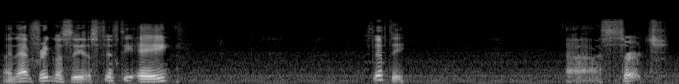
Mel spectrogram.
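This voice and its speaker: A man's voice: mid-range voice, expressive, drawn-out words, vocal fry, slight background noise. A man chatting casually in a folksy, rambling way as he explains his hobby. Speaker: shortwave radio hobbyist presenter.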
